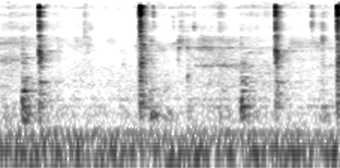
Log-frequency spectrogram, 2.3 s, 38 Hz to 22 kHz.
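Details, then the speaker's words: Kenmore Elite SmartHeat dryer, model 110.97088601, belt off: belt tensioner switch clicking sharply at uneven intervals as the arm moves, which stops the motor starting without the belt; normal tensioner switch click. "but um, the reason for that is here's a belt tensioner and when the belt's on, it pulls it up and you can hear it click."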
